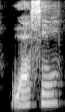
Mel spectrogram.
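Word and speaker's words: wassail: Wasle. I heard it's supposed to rhyme with fossil.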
